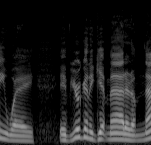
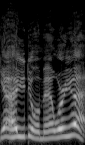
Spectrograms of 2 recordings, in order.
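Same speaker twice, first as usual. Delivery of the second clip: put-on drunk man voice, higher and louder; 6 semitones higher, 9 dB louder than usual. Retelling a meeting with an old coworker: imitating a drunk man. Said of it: "he's already fucked up".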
